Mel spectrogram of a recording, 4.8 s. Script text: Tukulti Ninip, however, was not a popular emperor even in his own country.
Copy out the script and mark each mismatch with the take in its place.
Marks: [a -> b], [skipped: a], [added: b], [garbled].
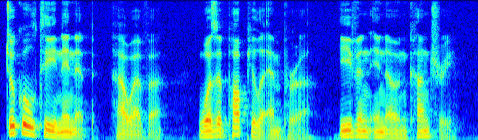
Tukulti Ninip, however, was [skipped: not] a popular emperor even in [skipped: his] own country.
